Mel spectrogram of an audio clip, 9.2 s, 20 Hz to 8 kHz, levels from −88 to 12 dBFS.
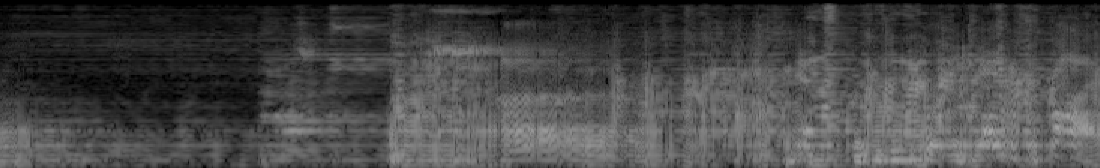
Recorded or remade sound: remade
